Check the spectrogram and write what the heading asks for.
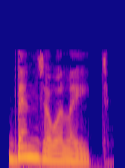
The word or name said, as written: benzoylate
